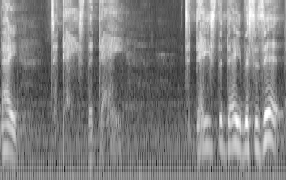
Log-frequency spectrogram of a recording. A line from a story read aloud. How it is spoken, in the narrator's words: the Holy Spirit whispered in Simeon's ear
